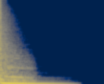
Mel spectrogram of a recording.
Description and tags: tom dnb
made by mixing synthesized sounds and self-recorded samples, compressed and EQ'd.
drum-n-bass, fat, tom, tom-tom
